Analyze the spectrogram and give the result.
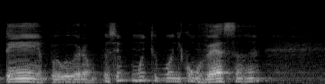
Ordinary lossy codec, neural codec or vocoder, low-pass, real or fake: none; vocoder, 24 kHz, 100 mel bands, Vocos; 7.2 kHz; fake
